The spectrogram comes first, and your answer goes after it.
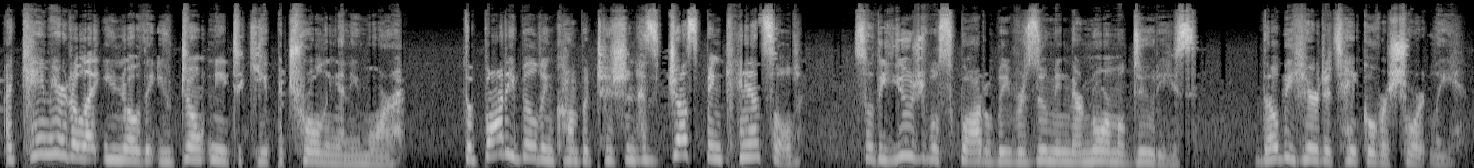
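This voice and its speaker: A woman's voice: fairly high pitch, expressive, brisk, a little hiss or hum, natural voice. A woman voicing an earnest, friendly young female warrior in a video game.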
